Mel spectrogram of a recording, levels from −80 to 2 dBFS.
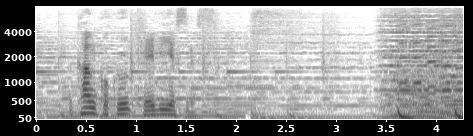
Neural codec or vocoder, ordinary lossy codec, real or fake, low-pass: none; none; real; none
